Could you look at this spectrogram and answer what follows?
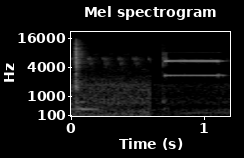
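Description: A Hysolis MPS3K 4.5kWh power station starting up: a short electronic chirp, then a steady high-pitched beep tone holding for about half a second, close and clear.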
